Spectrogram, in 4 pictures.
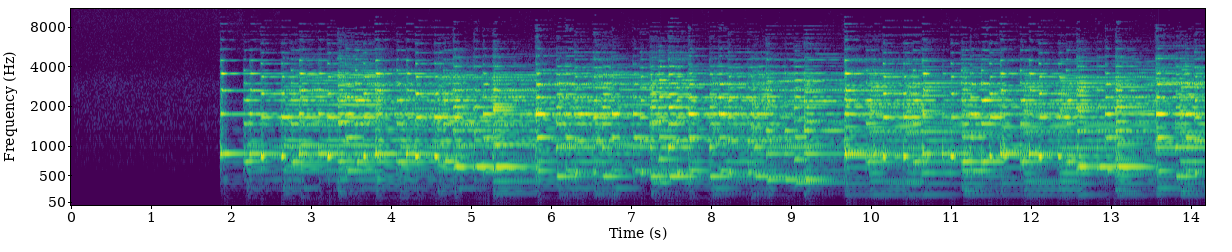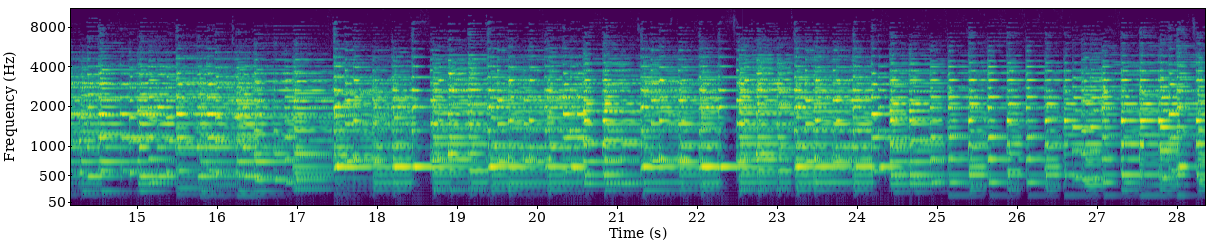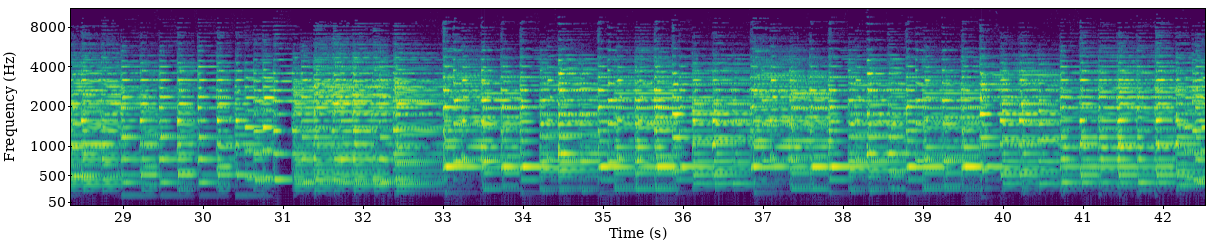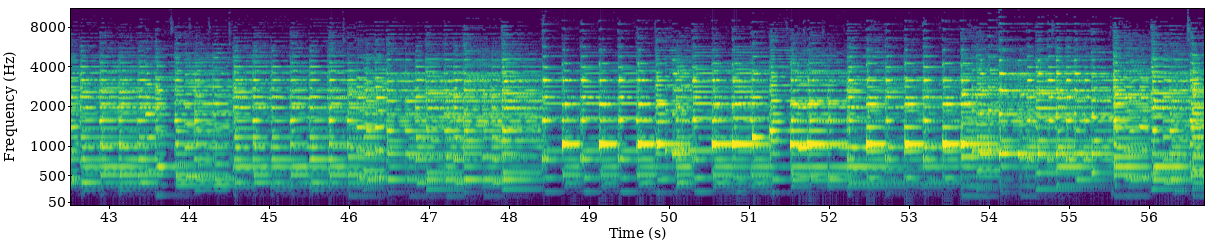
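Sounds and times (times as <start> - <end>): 
Rumanian folk piano piece: 1.8 - 56.6.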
